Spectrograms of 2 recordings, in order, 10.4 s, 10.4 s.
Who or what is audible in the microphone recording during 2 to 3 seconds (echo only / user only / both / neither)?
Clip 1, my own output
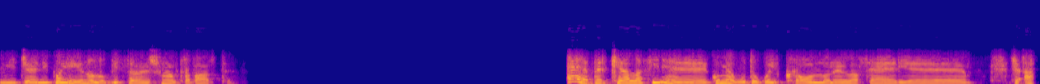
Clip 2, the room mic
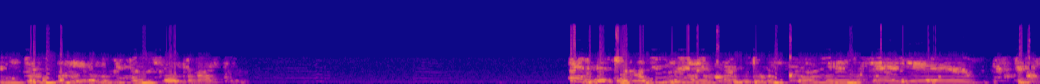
echo only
